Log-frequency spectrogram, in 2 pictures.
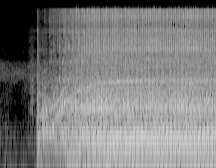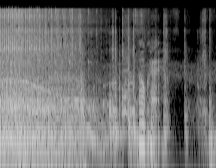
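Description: Computerized sewing machine stitching a seam through fabric. It starts about a second in, speeds up to a steady fast run, then slows and stops about two seconds before the end. A few light clicks follow.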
